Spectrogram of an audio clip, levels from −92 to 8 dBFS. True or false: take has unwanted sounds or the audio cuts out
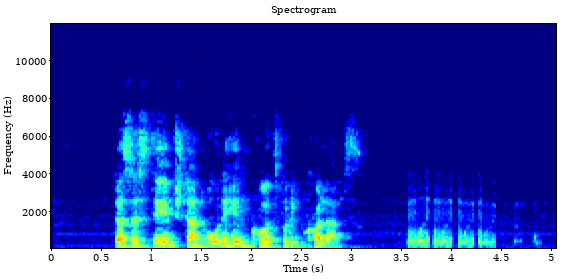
true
